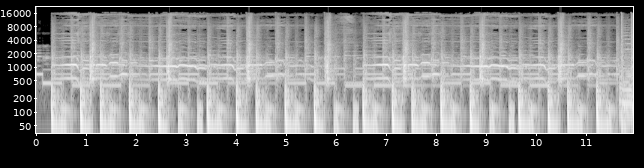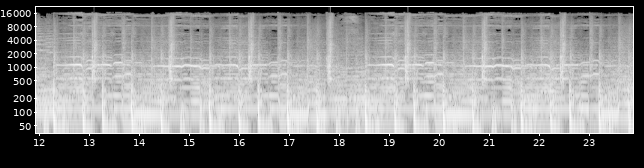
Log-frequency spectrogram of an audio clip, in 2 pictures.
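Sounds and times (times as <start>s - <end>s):
woman singing a melody: 0.3s - 17.7s, 18.6s - 23.7s.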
